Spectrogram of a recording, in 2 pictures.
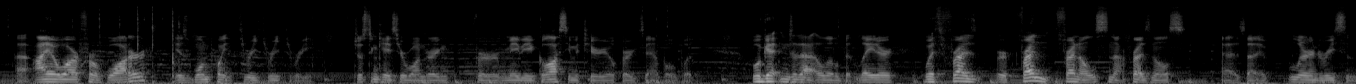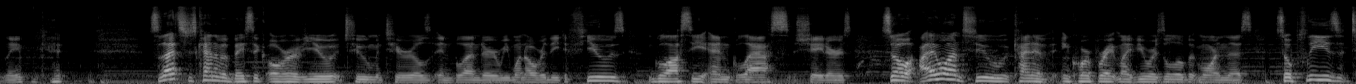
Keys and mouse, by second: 1.7 KP_3, 15.9 click, 25.2-27.1 middle drag.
